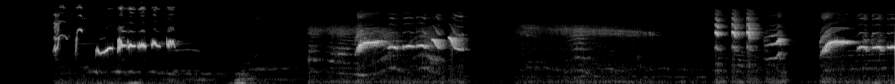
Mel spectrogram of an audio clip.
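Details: Orange-headed thrush song played to coax silent birds into singing: quick whistled phrases with sharp rising notes, a softer rambling stretch and a thin drawn-out note, then more loud, varied whistled bursts.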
